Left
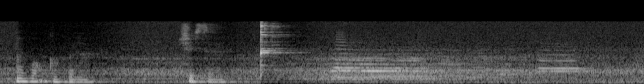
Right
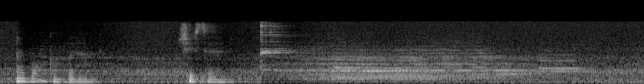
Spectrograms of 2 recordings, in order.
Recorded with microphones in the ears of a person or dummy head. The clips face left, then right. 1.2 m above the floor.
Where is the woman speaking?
15° right (ahead or behind), 0.9 m.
